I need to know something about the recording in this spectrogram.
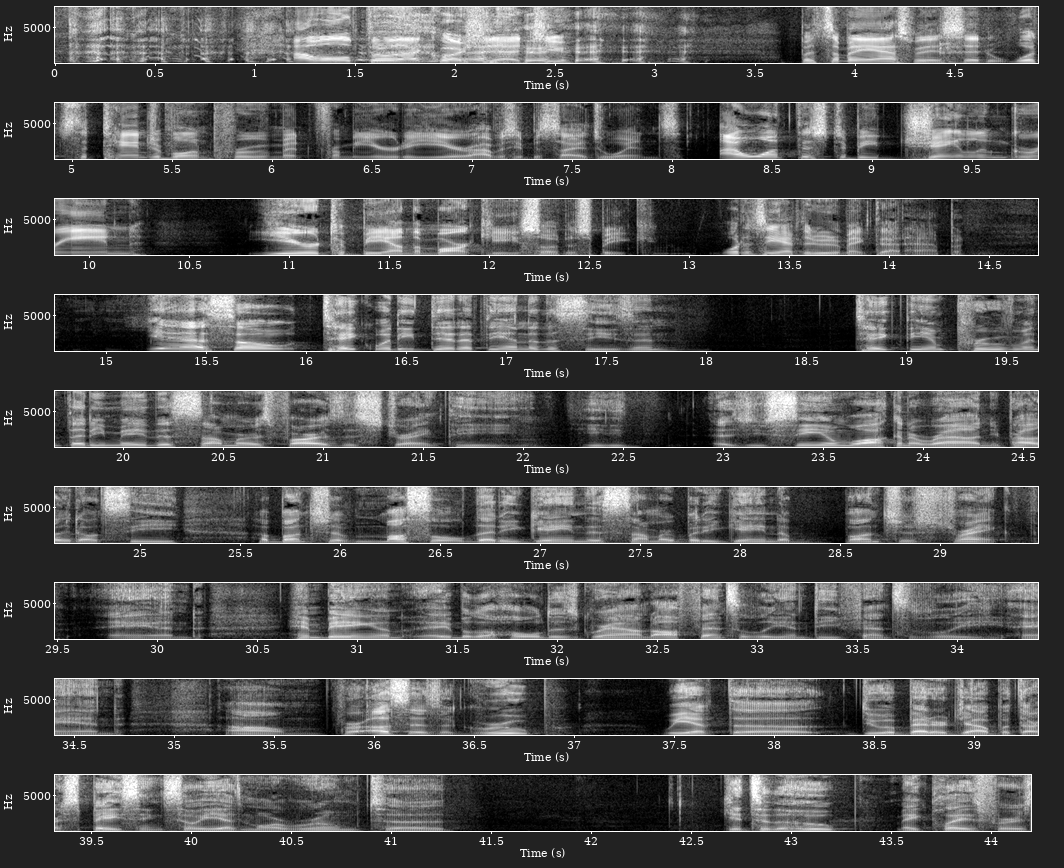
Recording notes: broadcasts LIVE from 2022 Houston Rockets Media Day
